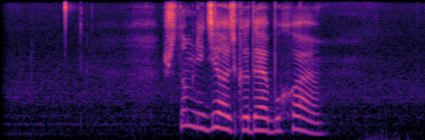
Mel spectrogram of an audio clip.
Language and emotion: Russian, neutral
